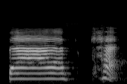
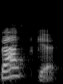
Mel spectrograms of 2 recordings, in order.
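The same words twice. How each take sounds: First: Every syllable is pronounced fully and distinctly. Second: The word is said in a normal, natural way.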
